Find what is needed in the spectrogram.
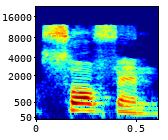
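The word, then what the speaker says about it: soften: আচ্ছা, আরো যেসব শব্দে টি সাইলেন্ট থাকে, যেমন ক্রিসমাস, মর্গেজ, অ্যাজমা, সফেন, বুফে।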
